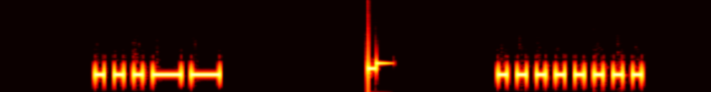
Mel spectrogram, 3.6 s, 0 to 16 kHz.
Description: Morse code, heard as a keyed tone, about 25 wpm, 700 Hz. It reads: 3 <HH>
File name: Single Character (Letter:Number:Punctuation:Prosign) - Rapid-Fire - 25wpm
